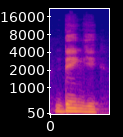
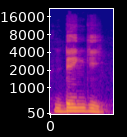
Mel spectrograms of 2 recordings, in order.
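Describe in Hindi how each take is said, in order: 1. यह शब्द 'gee' ध्वनि से खत्म होता है। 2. यह शब्द 'gee' ध्वनि से खत्म होता है।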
